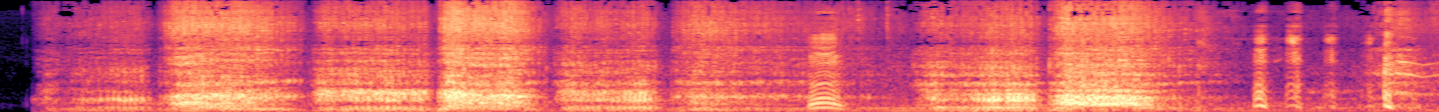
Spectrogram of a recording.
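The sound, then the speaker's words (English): A tiger roars repeatedly in deep, rasping bursts, loud, with a few short grunting calls near the end and no talking. “No, that's just a tiger.”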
